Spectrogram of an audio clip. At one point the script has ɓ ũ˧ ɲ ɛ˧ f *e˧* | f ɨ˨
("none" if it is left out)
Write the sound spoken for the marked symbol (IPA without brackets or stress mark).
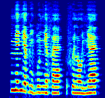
ɛ˧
